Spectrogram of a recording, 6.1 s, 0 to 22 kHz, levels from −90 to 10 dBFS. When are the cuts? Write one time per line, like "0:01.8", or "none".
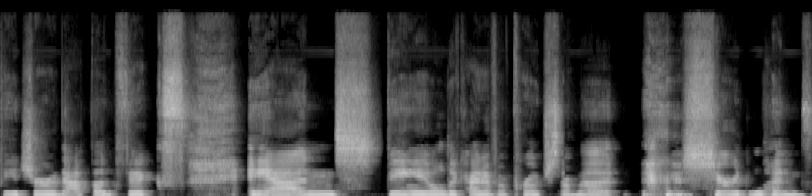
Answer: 0:02.8
0:04.2

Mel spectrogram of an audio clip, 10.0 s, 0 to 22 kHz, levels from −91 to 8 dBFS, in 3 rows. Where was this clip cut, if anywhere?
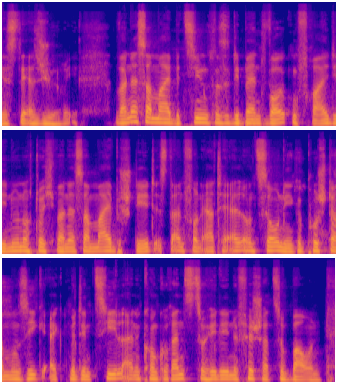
none

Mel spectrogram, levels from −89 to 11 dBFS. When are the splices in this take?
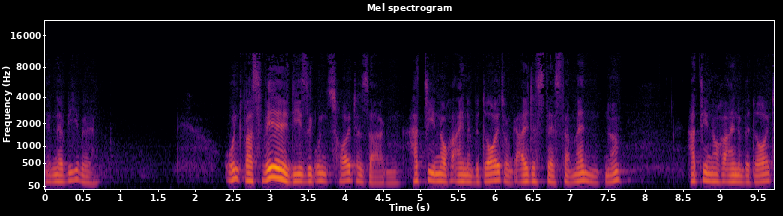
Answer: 0:03.6

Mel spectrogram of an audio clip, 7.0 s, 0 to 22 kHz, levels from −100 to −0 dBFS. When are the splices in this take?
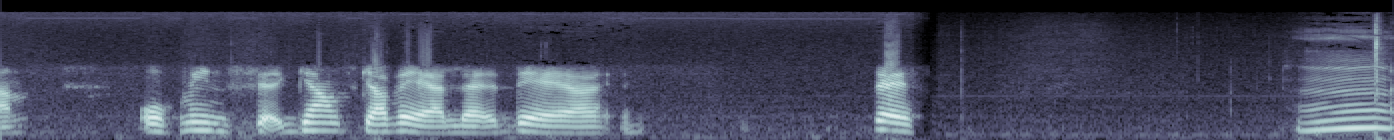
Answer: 0:00.9

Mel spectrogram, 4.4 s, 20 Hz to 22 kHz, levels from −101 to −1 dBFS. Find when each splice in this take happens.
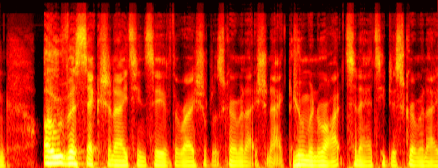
0:02.9

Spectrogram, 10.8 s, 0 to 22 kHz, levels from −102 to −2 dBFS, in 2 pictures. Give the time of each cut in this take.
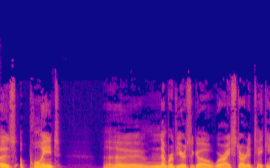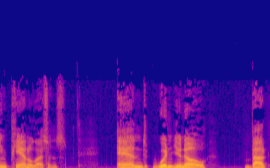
none

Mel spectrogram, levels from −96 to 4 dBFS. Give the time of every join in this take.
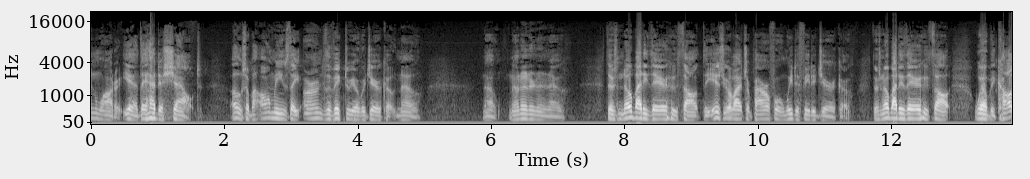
none

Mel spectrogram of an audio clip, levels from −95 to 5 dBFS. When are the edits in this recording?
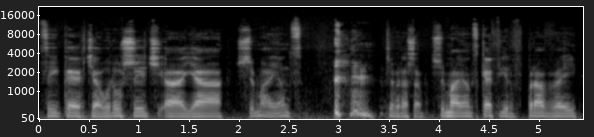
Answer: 0:01.9
0:03.9

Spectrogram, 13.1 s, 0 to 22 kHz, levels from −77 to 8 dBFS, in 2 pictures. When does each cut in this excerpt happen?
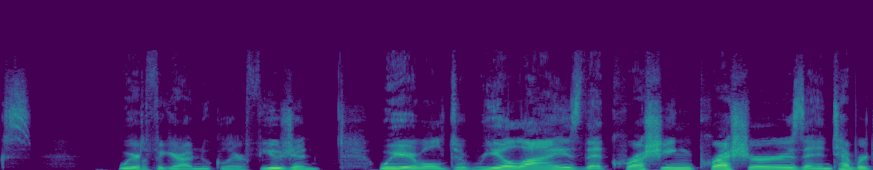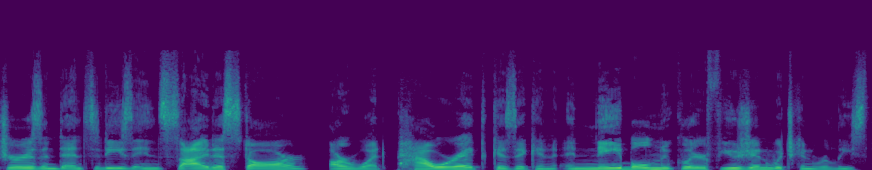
0:01.0
0:04.6
0:08.9

